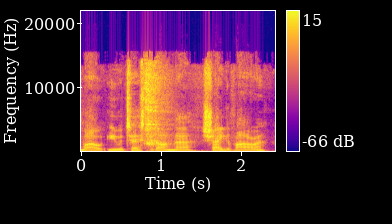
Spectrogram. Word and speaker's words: Che Guevara: Che is like shake. And his his surname is like guitar. Right. Che Guevara.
